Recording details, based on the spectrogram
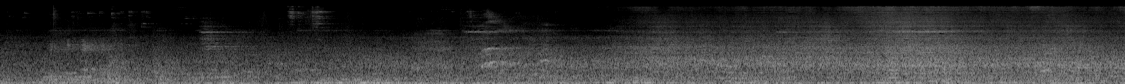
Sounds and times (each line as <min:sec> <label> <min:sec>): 0:00.0 tram approaches and leaves 0:11.2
